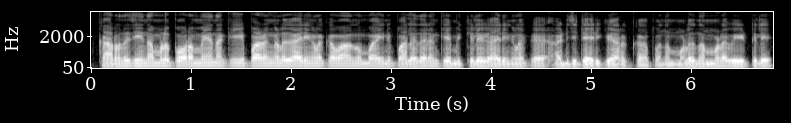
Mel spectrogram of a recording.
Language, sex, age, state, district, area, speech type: Malayalam, female, 30-45, Kerala, Kozhikode, urban, spontaneous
